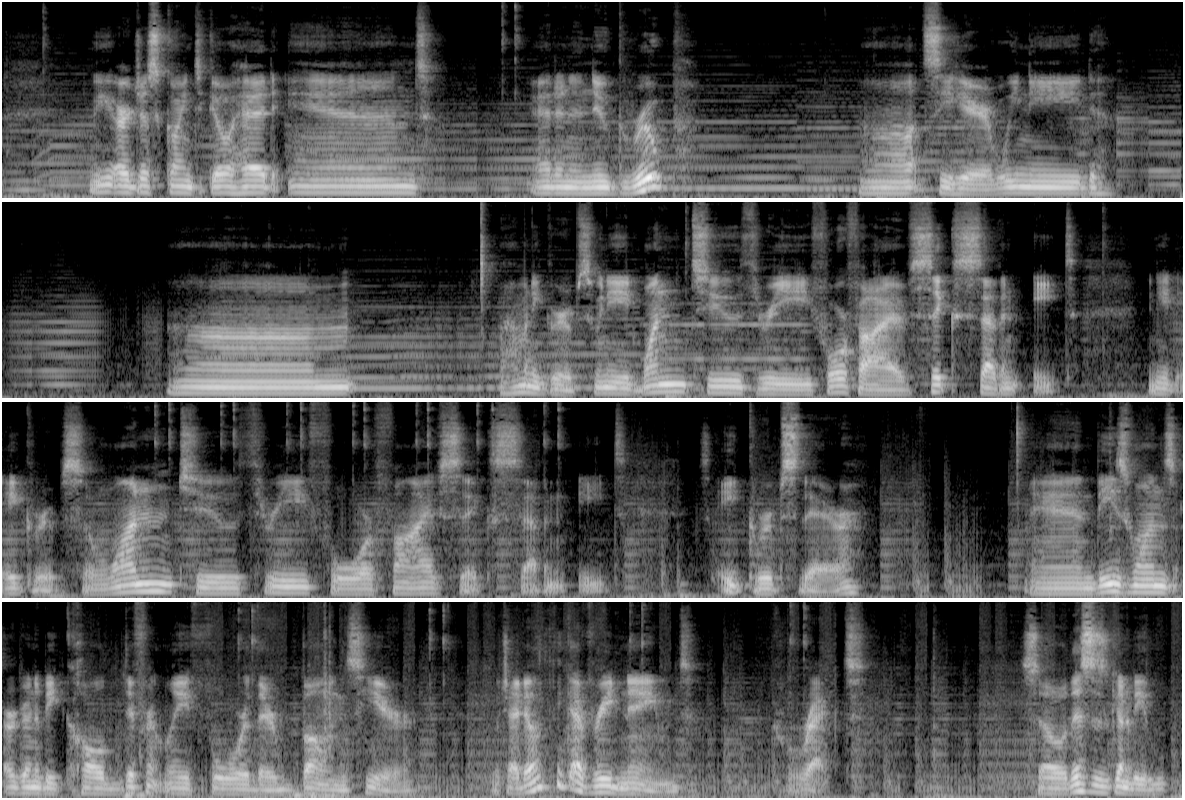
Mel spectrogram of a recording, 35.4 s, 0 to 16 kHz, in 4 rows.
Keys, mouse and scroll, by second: 3.7 click, 6.2-6.9 scroll down 9, 7.1 scroll up 4, 9.1-9.5 scroll up 3, 18.8 click, 19.3 click, 19.8 click, 20.3 click, 20.8 click, 21.3 click, 21.8 click, 27.5 Tab, 28.4 right click, 28.9 ctrl+Tab, 29.8 right click, 31.3 click, 32.5-35.4 drag.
